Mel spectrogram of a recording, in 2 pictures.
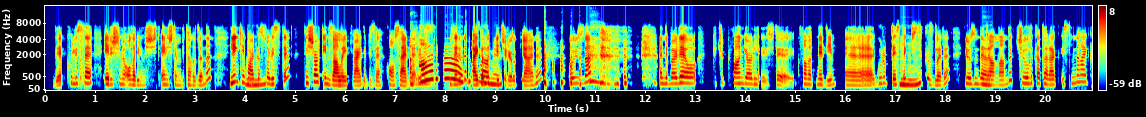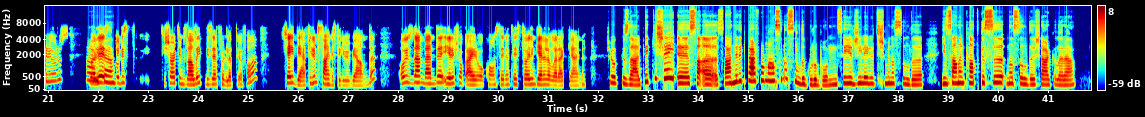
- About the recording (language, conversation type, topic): Turkish, podcast, Bir festivale katıldığında neler hissettin?
- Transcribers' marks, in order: laugh; chuckle; in English: "girl"; other background noise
